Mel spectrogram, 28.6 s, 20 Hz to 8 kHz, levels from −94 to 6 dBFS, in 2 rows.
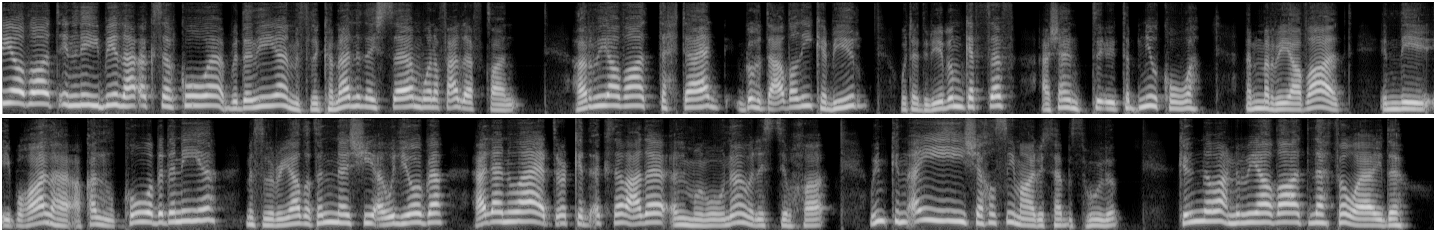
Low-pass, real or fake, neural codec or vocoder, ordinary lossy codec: none; fake; codec, 16 kHz, 0.5 kbps, X-Codec, HuBERT features, trained on LibriSpeech; none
